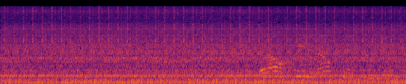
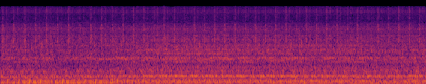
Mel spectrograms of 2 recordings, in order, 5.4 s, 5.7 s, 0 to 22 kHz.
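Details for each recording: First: Chevrolet 235 Blueflame six after the bad lifter was repaired, rockers refitted and the valve adjusted: steady, even idle with a soft, regular exhaust pulse and no ticking or clatter. Normal idle; the earlier miss is gone. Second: Chevrolet 235 Blue Flame six, ticking started after a 10–15 mile drive, valve being backed off during adjustment: fast sharp metallic tick over steady idle, from one loose rocker/lifter before valves set.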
